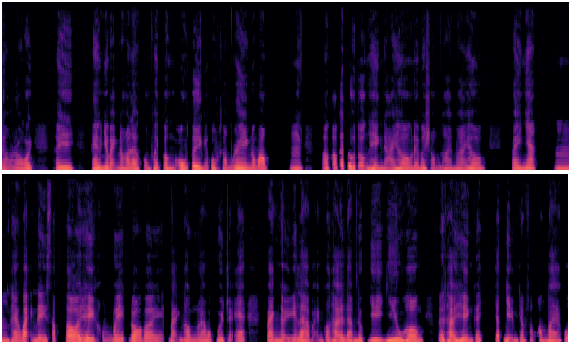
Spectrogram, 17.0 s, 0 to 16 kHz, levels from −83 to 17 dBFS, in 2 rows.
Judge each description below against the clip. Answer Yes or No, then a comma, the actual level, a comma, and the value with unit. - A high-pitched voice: Yes, high, 235 Hz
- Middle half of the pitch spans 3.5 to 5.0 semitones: Yes, average, 4.6 semitones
